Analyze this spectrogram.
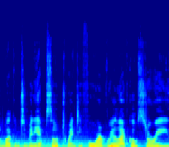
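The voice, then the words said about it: Announcer voice. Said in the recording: “doing my announcer voice”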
